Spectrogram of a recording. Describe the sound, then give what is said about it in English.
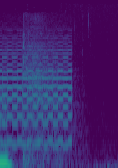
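Susie's mobile phone, left behind, rings with a bright, electronic ringtone, one loud burst lasting under a second before cutting off abruptly into quiet background noise. “I think Susie's left her phone behind.”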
